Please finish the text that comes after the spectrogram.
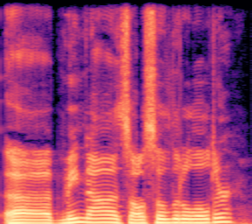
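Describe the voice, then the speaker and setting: A man's voice: a little high, steady tone, quick pace, mellow, clear, resonant tone, dry recording, clean studio sound. A man co-hosting a podcast in casual, conversational chat. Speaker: podcast co-host.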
